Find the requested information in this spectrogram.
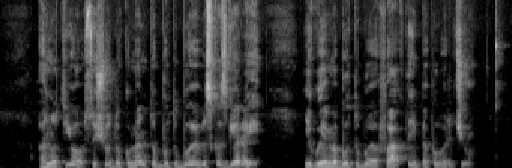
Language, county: Lithuanian, Alytus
